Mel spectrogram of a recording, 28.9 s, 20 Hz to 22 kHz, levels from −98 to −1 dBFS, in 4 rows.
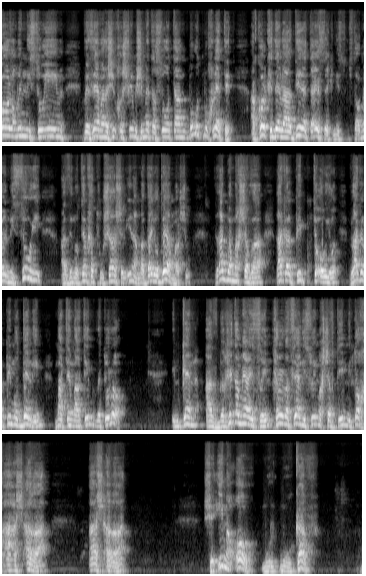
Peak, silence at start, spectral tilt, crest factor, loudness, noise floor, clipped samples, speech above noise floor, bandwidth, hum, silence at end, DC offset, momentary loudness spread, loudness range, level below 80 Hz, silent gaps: -2 dBFS; 0 s; -6 dB/octave; 16 dB; -19 LUFS; -68 dBFS; under 0.1%; 49 dB; 17 kHz; none; 0 s; under 0.1%; 10 LU; 4 LU; -52 dBFS; none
